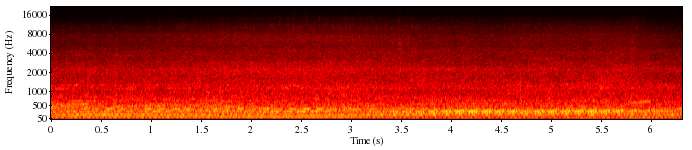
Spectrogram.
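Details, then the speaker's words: 1998 Jeep Grand Cherokee Laredo after fuel tank replacement, running on its own fuel: steady, even hum settling into a smooth run with no clatter or knocking, no big smoke; healthy. "so it's running under its own power on its own fuel well that's a serious bonus i don't hear the motor clattering that's also a bonus"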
